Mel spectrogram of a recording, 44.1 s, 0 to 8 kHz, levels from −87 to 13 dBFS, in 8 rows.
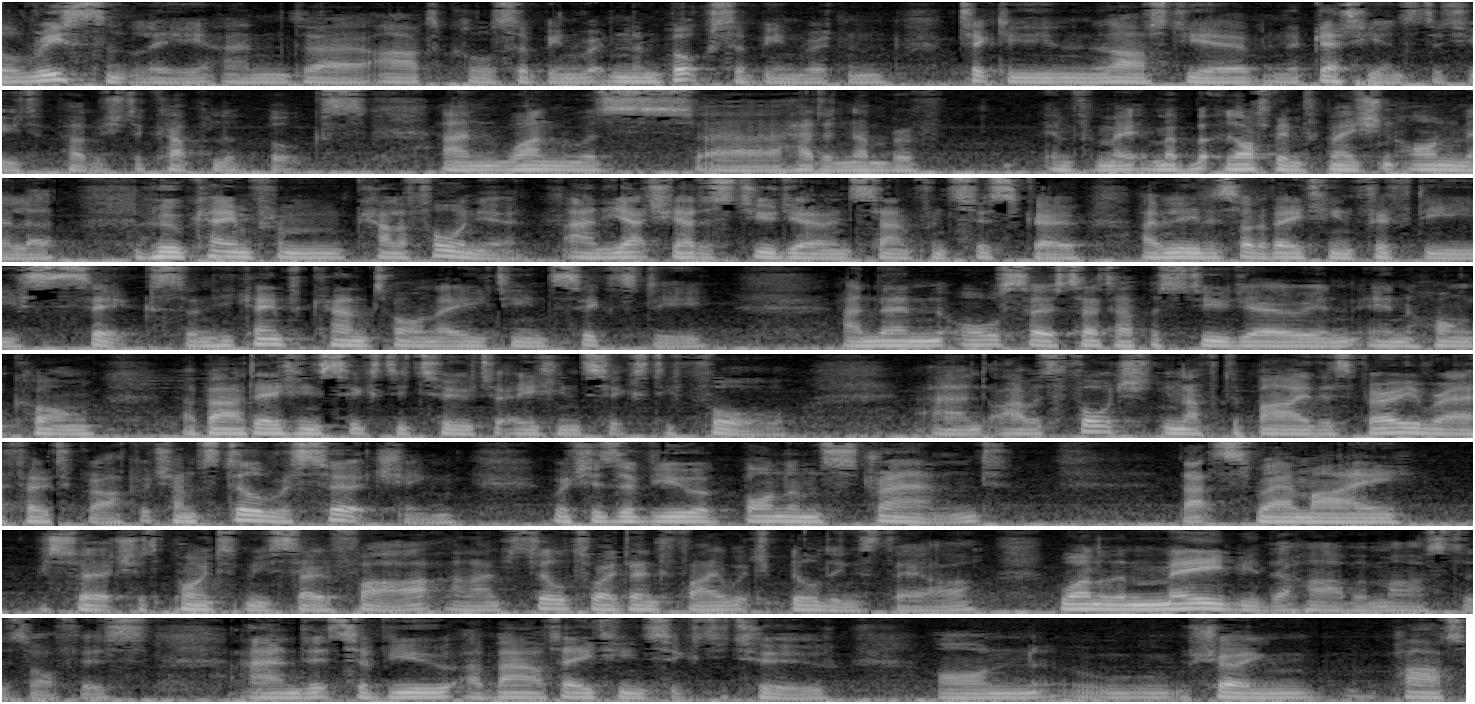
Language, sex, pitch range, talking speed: English, male, 100-115 Hz, 190 wpm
